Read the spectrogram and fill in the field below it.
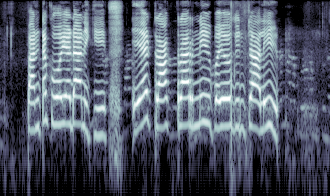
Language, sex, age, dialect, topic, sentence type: Telugu, female, 31-35, Telangana, agriculture, question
